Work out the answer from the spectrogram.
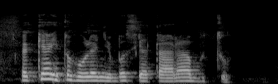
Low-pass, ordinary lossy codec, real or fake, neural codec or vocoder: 10.8 kHz; Opus, 64 kbps; real; none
